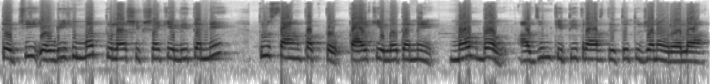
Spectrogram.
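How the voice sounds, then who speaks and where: Woman reading a cheeky young brother-in-law, high mellow tone, sneaky and teasing. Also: fairly even intonation, normal speed, lightly acted, rough recording. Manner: playful, sneaky, hushed pleading.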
